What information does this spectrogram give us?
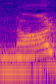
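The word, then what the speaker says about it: gnarled: bones, reciting a father's gnarl disease. G is silent. Gnarl disease of arthritis.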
